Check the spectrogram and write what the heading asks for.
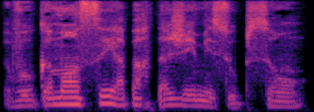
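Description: A man voicing a calm, calculating mentat advisor in an audiobook, soft-spoken and reasoned. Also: medium pitch, moderate pace, slightly rough, no echo, studio quality. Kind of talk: audiobook reading.

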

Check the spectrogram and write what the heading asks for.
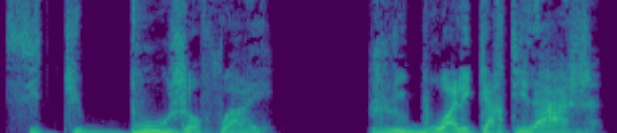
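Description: A man voicing a gaunt, hostile male fugitive who snarls and shouts threats. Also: on the low side, very animated, slow pace, slightly rough, dry recording, studio quality, exaggerated voice. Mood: snarling.

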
